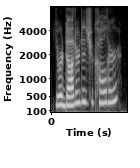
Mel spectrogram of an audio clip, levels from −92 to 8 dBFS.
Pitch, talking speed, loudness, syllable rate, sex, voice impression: 300 Hz, 235 wpm, -15 LUFS, 5.5 syllables/s, female, young, very thin, tensed, slightly weak, bright, soft, very clear, fluent, raspy, very cute, intellectual, very refreshing, sincere, calm, very friendly, very reassuring, very unique, very elegant, very sweet, lively, very kind, slightly modest, light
